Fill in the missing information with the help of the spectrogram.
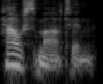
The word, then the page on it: house martin: British English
